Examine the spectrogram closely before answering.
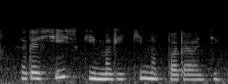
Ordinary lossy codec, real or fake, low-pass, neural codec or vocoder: none; fake; 5.4 kHz; vocoder, 22.05 kHz, 80 mel bands, Vocos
